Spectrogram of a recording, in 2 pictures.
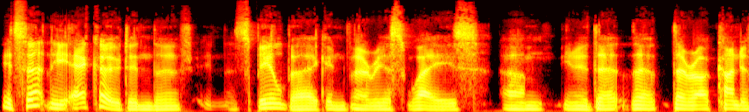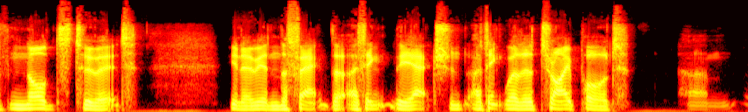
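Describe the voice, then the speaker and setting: A man with a bright, fairly low voice discusses film as a guest. He sounds scholarly and measured, picking his words with some hesitation, and the recording is very dry. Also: dry recording. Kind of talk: conversational film analysis.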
